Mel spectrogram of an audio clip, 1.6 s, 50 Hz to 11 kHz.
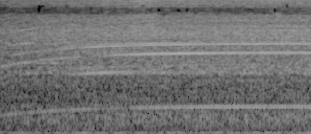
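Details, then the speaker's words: Honda NC700X/NC750X after a valve adjustment and coolant refill, run about 10 minutes until the radiator fan comes on: even, low whir with a faint whine and no rubbing; fan operating normally. "and you can hear the fan running now"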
